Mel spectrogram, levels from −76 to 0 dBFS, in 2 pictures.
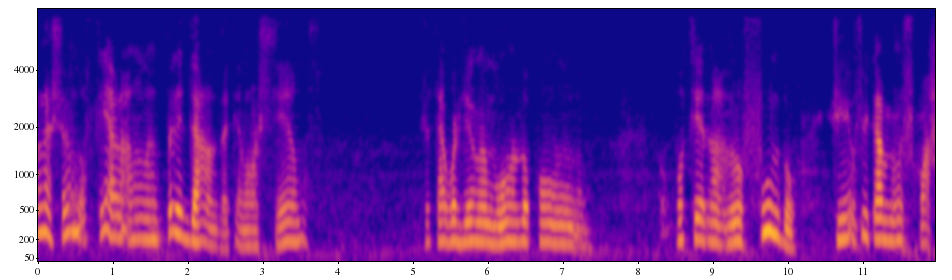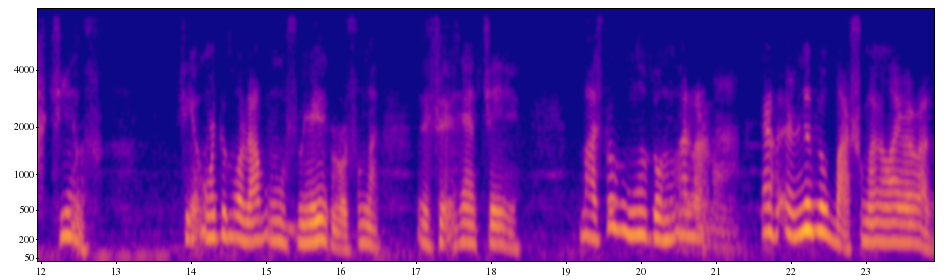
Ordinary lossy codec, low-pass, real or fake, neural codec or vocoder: none; 7.2 kHz; fake; codec, 24 kHz, 0.9 kbps, WavTokenizer, medium music audio release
